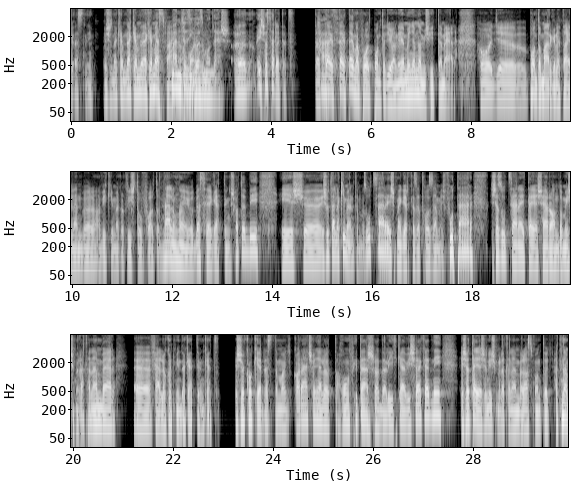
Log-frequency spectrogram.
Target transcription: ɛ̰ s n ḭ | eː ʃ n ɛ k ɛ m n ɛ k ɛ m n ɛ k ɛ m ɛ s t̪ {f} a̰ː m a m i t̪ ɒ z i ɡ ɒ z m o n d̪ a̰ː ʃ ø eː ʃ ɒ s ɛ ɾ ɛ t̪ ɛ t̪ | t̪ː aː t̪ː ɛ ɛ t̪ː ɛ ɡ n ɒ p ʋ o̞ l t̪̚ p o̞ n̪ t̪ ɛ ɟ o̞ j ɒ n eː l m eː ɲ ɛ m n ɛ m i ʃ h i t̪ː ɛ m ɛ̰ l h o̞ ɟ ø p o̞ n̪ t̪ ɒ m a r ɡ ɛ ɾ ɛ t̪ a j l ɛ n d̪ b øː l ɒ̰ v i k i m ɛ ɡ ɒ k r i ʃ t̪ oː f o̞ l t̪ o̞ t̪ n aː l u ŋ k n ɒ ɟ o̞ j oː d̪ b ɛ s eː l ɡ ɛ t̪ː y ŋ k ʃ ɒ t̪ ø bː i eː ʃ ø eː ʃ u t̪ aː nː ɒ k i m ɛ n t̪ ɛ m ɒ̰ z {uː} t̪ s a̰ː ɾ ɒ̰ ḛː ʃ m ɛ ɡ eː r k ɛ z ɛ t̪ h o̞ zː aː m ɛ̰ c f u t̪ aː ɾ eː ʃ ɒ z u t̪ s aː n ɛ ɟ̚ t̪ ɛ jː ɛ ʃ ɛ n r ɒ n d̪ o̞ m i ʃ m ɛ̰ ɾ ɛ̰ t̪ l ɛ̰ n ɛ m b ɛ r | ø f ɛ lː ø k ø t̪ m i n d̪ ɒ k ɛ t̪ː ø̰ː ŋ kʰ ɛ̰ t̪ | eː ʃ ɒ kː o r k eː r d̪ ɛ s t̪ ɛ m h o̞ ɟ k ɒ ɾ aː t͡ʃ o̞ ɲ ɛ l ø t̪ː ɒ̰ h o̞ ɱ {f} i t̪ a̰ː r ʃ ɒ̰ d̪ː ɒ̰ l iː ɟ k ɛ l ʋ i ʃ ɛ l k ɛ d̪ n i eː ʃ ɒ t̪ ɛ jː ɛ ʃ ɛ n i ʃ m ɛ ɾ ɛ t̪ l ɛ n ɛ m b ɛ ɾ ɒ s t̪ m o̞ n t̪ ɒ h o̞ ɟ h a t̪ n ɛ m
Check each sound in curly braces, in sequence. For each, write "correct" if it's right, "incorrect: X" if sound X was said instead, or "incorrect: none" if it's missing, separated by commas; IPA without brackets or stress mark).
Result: correct, incorrect: u, correct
